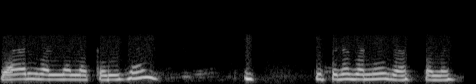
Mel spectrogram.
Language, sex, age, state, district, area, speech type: Hindi, female, 18-30, Uttar Pradesh, Pratapgarh, urban, conversation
